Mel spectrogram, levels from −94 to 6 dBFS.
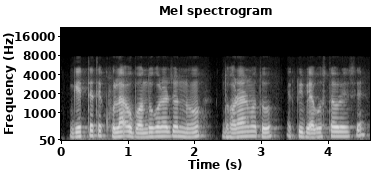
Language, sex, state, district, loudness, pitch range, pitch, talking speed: Bengali, male, West Bengal, Cooch Behar, -16 LUFS, 150-170 Hz, 160 Hz, 140 wpm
